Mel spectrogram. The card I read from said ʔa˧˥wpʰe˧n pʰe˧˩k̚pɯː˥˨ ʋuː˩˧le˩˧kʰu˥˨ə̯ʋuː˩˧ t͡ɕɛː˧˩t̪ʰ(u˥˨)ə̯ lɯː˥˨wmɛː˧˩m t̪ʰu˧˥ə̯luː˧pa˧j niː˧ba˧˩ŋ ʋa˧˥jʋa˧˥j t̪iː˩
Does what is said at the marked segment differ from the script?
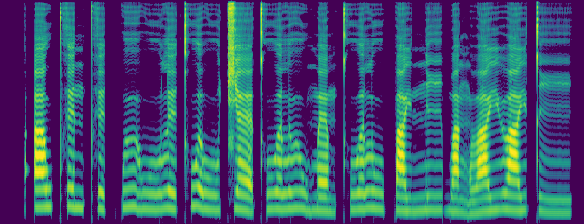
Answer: yes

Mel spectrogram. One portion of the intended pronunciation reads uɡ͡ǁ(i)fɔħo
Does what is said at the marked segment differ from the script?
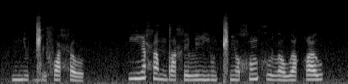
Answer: yes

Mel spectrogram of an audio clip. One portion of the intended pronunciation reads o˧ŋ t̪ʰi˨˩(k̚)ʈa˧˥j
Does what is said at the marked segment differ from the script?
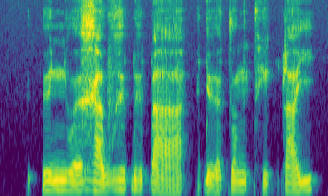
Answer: no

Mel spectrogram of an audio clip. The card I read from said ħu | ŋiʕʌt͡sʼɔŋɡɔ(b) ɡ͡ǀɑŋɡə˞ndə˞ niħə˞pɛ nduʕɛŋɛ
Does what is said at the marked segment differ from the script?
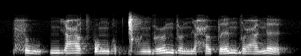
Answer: no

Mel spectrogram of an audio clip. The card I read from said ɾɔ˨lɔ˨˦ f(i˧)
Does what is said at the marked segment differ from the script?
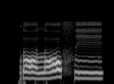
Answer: yes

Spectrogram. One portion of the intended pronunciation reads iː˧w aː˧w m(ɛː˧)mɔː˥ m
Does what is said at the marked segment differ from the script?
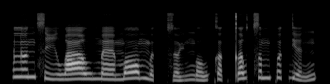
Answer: no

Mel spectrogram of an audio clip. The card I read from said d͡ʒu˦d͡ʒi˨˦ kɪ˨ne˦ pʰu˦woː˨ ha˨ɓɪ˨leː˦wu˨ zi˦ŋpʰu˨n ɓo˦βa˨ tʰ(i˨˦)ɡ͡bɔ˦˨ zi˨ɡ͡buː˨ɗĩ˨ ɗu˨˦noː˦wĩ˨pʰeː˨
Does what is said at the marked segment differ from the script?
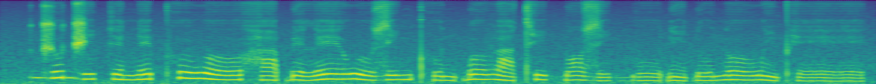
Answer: yes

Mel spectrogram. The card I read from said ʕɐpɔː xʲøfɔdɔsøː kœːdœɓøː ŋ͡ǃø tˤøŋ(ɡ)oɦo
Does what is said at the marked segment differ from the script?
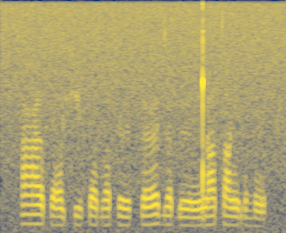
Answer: no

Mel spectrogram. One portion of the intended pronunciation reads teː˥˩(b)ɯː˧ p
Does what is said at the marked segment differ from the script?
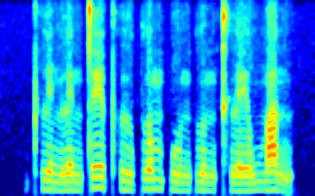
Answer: yes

